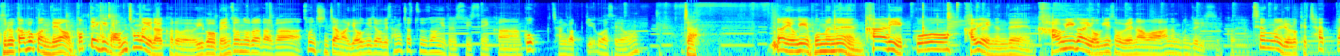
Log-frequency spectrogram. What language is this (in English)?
Korean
